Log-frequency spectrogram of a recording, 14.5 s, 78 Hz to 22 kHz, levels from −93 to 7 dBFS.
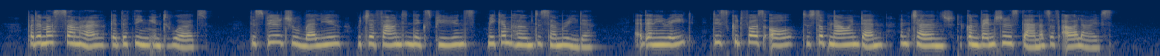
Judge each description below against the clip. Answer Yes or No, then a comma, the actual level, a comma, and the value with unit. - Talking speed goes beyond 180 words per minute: Yes, average, 190 wpm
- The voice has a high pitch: Yes, very high, 255 Hz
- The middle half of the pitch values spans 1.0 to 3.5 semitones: Yes, average, 2.7 semitones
